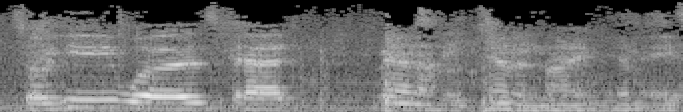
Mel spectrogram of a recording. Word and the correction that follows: Mahanaim: Spell it for me, Grace. – Mahanaim.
